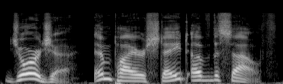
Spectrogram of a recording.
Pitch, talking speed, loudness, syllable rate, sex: 175 Hz, 125 wpm, -16 LUFS, 3.9 syllables/s, male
